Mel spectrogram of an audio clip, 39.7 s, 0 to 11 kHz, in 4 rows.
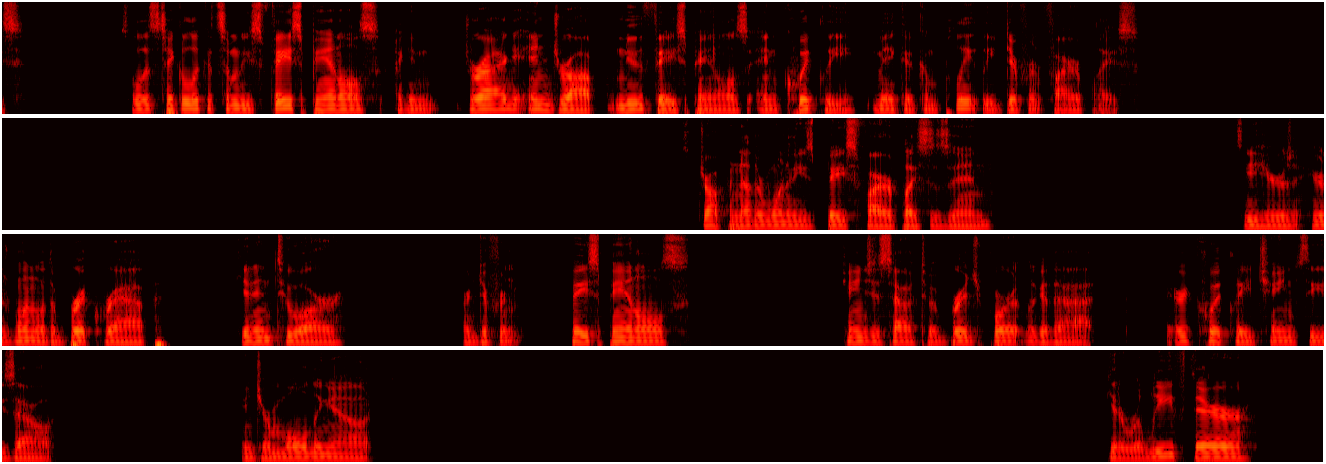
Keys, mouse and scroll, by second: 0.7 click, 1.8 click, 2.8 click, 11.5 click, 15.4 click, 16.6 click, 18.2 click, 21.3 middle click, 23.7 click, 24.9 click, 25.8 click, 30.4 click, 31.7 click, 32.4 click, 34.0 click, 34.8 click, 37.8 click, 38.5 click.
